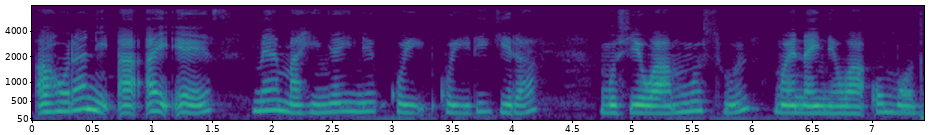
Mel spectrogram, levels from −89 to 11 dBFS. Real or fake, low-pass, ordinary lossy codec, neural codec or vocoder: real; 7.2 kHz; none; none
